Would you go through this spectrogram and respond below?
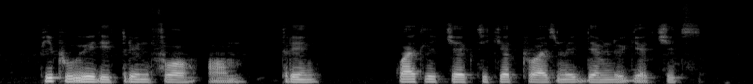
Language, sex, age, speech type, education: Nigerian Pidgin, male, 30-45, spontaneous, tertiary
